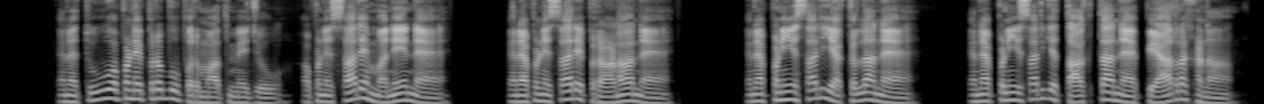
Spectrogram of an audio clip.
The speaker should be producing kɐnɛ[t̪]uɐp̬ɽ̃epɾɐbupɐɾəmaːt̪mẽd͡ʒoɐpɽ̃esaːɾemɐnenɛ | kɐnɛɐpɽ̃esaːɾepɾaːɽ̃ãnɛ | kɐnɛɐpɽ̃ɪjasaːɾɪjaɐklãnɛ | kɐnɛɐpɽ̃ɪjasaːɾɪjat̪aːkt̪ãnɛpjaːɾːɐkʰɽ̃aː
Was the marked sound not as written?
no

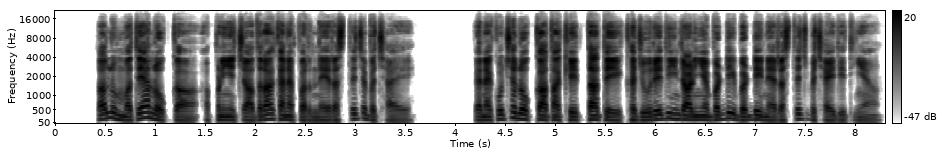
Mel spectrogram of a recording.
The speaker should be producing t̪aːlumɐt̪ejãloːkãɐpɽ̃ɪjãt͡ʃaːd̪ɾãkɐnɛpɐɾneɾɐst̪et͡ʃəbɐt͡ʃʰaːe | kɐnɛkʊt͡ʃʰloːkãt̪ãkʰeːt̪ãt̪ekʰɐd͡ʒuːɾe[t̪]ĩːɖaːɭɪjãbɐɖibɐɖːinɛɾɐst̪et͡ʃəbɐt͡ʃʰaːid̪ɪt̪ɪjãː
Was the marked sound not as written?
yes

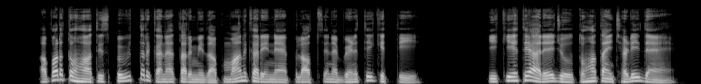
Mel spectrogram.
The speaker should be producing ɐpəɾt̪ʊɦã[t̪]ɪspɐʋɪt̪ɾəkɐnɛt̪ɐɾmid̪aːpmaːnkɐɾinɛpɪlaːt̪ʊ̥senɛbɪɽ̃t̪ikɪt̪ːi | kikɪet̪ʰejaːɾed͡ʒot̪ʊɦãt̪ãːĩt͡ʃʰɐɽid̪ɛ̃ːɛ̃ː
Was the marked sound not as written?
no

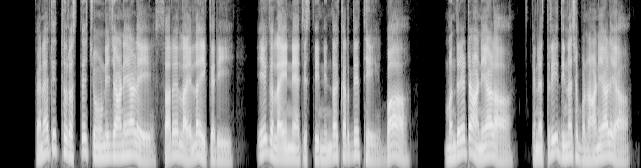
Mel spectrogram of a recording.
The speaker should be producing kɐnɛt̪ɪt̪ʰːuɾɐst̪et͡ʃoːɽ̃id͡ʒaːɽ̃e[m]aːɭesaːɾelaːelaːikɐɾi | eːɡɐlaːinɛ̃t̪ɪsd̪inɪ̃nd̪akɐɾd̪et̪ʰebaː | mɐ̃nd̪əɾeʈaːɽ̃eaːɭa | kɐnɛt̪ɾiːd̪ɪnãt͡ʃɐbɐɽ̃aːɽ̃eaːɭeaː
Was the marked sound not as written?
yes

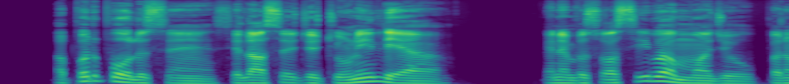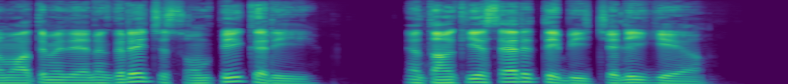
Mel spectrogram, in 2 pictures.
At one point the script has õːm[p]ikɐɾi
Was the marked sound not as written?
no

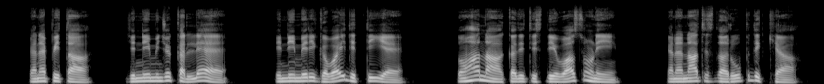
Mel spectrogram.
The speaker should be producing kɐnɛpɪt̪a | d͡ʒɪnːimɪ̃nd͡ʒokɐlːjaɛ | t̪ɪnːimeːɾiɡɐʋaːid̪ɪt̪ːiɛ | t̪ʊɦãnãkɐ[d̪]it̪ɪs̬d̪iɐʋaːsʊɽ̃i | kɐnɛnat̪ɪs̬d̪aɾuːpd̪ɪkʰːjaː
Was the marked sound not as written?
no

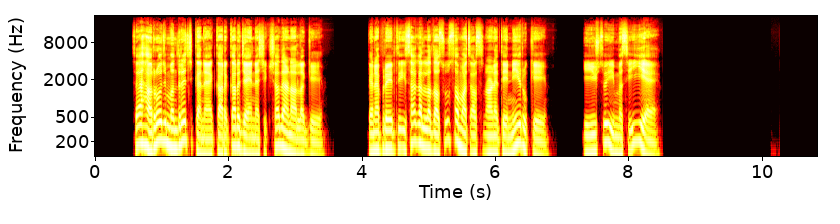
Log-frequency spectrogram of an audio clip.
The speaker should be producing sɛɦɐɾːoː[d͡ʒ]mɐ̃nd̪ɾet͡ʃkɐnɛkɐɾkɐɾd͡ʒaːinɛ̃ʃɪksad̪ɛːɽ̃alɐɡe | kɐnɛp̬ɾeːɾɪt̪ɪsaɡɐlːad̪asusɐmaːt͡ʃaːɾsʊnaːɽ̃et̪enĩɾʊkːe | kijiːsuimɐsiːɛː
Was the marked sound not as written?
no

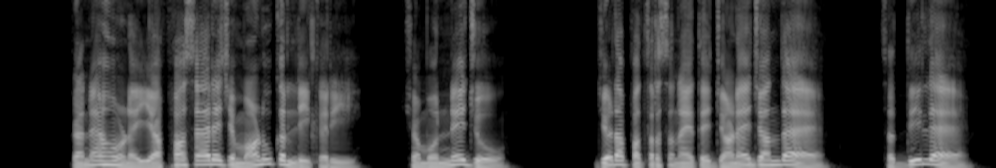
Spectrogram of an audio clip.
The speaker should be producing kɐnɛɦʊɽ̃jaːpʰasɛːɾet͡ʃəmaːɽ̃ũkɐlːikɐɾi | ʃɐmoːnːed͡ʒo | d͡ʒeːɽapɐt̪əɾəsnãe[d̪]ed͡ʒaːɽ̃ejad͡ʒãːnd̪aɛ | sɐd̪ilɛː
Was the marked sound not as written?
yes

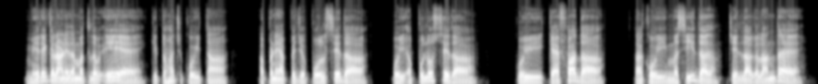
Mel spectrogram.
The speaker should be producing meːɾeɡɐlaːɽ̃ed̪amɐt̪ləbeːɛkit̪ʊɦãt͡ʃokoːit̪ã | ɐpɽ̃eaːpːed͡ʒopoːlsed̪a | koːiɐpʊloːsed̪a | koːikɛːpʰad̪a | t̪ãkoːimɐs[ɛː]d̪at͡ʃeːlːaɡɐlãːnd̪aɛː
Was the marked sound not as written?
yes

